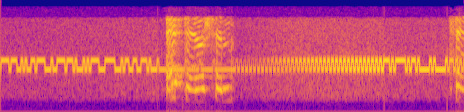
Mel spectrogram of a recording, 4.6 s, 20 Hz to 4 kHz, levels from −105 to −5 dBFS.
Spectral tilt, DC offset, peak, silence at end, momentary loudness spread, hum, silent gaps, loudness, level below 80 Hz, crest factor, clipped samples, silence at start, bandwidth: -4.5 dB/octave; 0.1%; -2 dBFS; 0 s; 10 LU; none; none; -17 LUFS; -72 dBFS; 14 dB; under 0.1%; 0 s; 3.5 kHz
